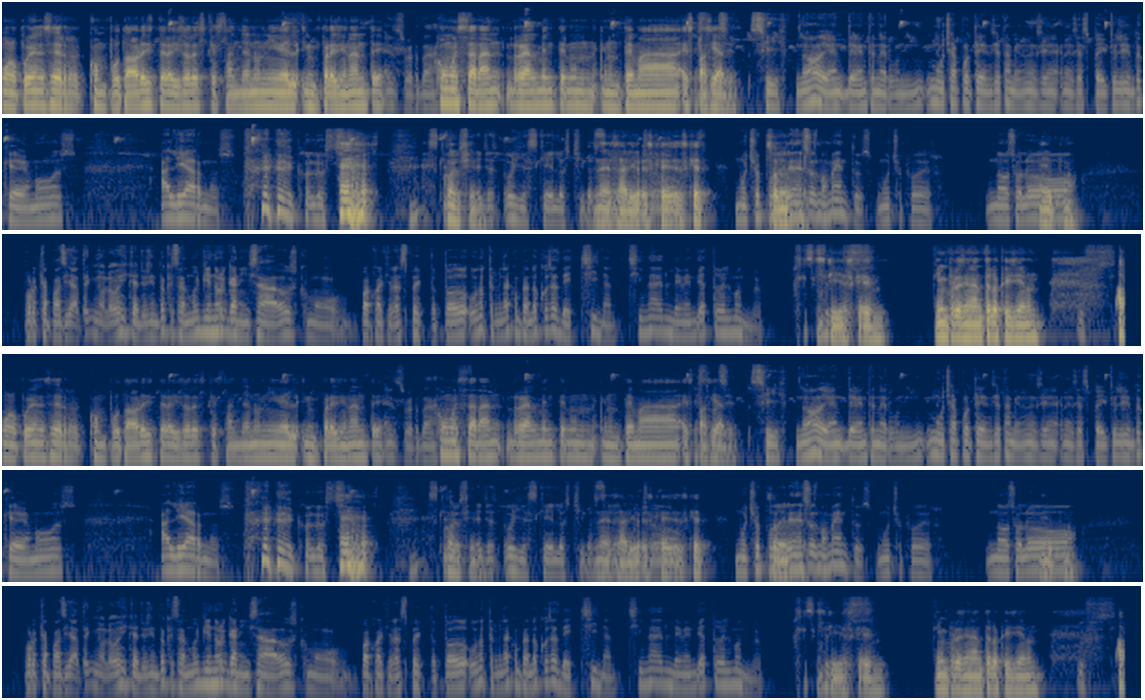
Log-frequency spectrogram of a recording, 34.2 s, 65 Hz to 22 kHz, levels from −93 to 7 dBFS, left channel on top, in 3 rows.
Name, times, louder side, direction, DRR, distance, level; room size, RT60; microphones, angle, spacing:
voice 1, 0.0-3.8 4.3-7.3 14.8-15.1 15.5-15.6 15.9-16.2 17.3-18.4 19.1-19.3 21.8-22.1 31.0-31.6 32.1-33.7 33.9-34.0, left 8 dB, 65° left, 0.3 m, -31 dB
sound 1, 1.4-18.1, left 14 dB, 85° left, 3.5 m, -53 dB
voice 2, 3.8-4.6 6.9-12.7 13.0-15.1 15.7-18.2 18.7-20.7 21.2-22.2 23.0-30.4 30.7-31.5 32.1-32.4 33.6-33.9, left 2 dB, 20° left, 0.6 m, -43 dB
head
